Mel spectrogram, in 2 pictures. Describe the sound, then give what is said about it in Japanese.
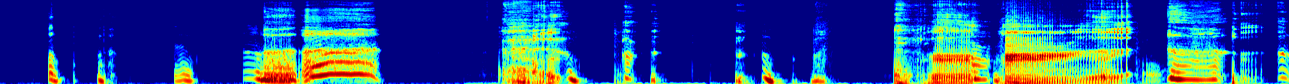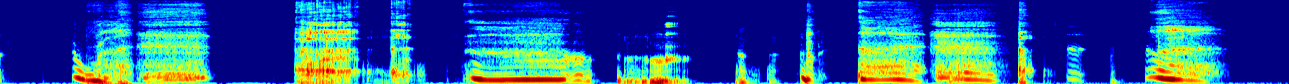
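A long run of loud burps, one after another with short pauses between, some drawn out and deeply voiced, others quick and choppy, with no talking. “やば、ゲップ止まんねえ。”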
